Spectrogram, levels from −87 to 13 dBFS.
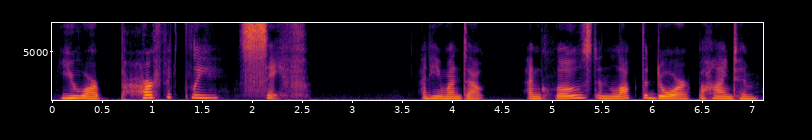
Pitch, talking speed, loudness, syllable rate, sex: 220 Hz, 135 wpm, -20 LUFS, 4.4 syllables/s, female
